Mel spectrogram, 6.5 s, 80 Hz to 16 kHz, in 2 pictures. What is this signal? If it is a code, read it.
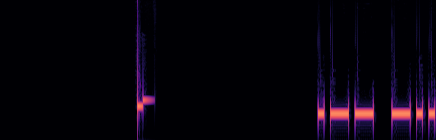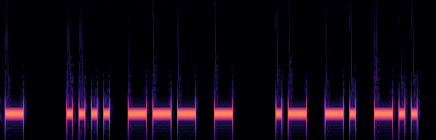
Morse code, heard as a keyed tone, about 26 wpm, 700 Hz. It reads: WX HOT AND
